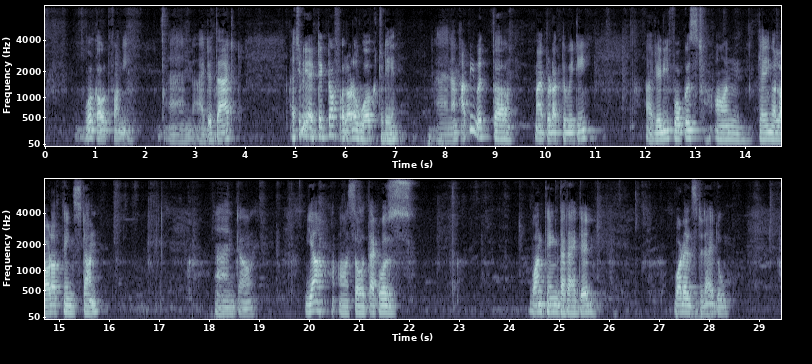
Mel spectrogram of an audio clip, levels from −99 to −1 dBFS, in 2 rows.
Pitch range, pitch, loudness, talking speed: 105-130 Hz, 115 Hz, -25 LUFS, 100 wpm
